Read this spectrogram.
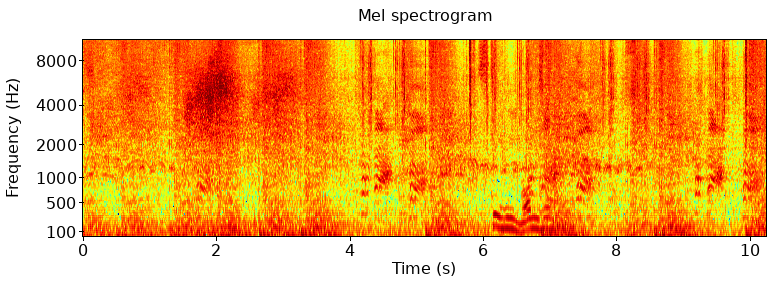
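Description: A shotgun fires in loud, repeated blasts.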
